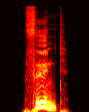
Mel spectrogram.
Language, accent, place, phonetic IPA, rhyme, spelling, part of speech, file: German, Germany, Berlin, [føːnt], -øːnt, föhnt, verb, De-föhnt.ogg
- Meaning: inflection of föhnen: 1. second-person plural present 2. third-person singular present 3. plural imperative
